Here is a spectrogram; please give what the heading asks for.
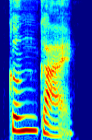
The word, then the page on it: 更改: gēng gǎi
